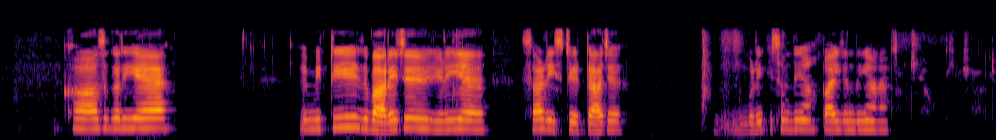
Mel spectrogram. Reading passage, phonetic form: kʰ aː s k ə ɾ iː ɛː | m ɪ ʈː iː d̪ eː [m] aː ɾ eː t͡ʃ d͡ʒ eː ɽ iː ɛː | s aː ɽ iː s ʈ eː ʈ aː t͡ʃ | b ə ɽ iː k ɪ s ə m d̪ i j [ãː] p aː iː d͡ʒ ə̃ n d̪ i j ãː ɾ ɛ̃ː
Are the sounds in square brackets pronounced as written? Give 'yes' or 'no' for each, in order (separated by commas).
no, yes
